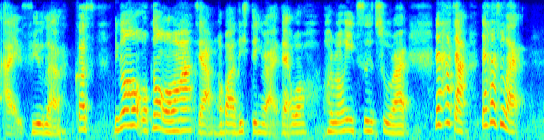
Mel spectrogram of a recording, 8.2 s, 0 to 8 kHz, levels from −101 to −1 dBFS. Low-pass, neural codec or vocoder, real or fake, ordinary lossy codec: none; codec, 16 kHz, 2 kbps, FreqCodec, larger model; fake; none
